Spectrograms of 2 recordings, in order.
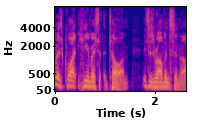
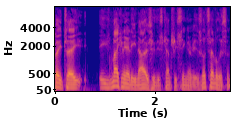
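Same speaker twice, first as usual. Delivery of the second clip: plain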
